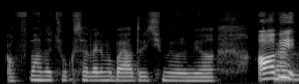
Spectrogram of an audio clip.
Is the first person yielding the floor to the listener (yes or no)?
no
